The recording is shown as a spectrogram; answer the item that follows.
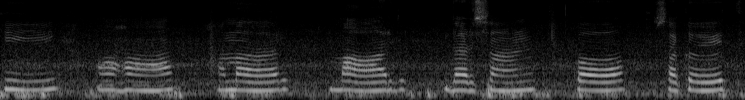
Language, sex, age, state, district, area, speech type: Maithili, female, 60+, Bihar, Madhubani, rural, read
